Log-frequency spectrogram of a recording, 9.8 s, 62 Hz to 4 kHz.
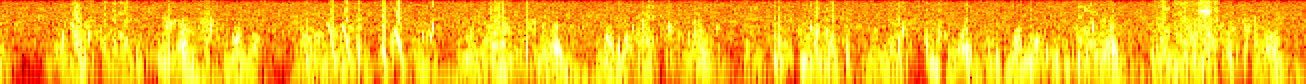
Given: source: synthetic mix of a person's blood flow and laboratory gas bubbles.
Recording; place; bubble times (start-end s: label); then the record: Doppler ultrasound of blood flow; precordium
0.44-1.66 s: bubbles
2.20-2.74 s: bubbles
2.83-3.06 s: bubbles
3.14-3.29 s: bubbles
3.51-4.20 s: bubbles
4.53-4.58 s: bubbles
4.61-5.42 s: bubbles
5.57-5.66 s: bubbles
5.78-6.40 s: bubbles
6.65-6.83 s: bubbles
6.92-7.12 s: bubbles
7.22-7.29 s: bubbles
7.37-7.52 s: bubbles
7.70-8.38 s: bubbles
8.62-9.61 s: bubbles
From the record:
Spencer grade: 3 (all of the cardiac periods contain showers or single bubble signals, but not dominating or overriding the cardiac motion signals); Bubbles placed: anywhere in the cardiac cycle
